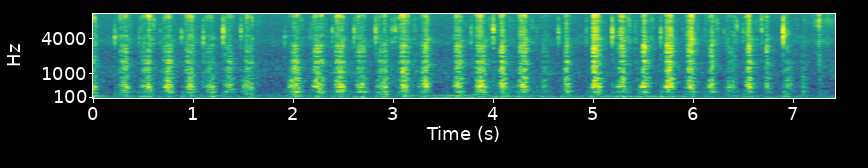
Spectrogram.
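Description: The metal tip of a red stylus scratches rapid, short strokes across a thin, solid, flat black-coated copper-foil scratch art board. About 25 quick, dry scraping strokes come in a loose rhythm, each with a mid-pitched rasp and a bright edge that cuts off almost at once.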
